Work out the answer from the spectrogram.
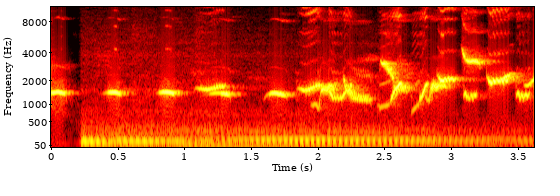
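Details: White-rumped shama used as a trapping lure: soft evenly spaced whistled notes building into louder twisting, upslurred phrases over a steady low hum.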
